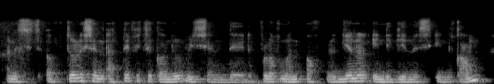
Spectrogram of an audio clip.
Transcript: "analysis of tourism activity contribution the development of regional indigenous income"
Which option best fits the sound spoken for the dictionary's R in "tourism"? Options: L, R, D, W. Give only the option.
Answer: L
